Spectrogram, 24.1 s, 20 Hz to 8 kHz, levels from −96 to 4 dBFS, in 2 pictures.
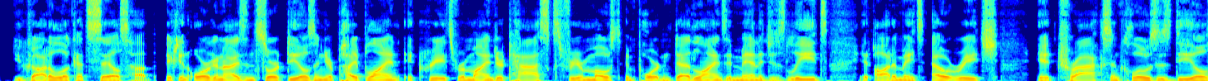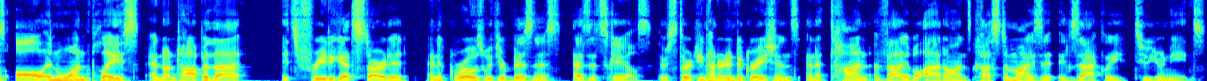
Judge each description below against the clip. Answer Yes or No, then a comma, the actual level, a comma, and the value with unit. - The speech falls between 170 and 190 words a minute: Yes, average, 180 wpm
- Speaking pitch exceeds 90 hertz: No, very low, 85 Hz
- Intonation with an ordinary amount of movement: Yes, average, 3.1 semitones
